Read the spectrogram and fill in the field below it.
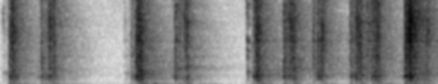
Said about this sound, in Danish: Det er, det er, en, det er en blindeskrift skrivemaskine, kan man sige, ja. Og øh, da, da selve punktskriftsystemet består af seks prikker, så har jeg øh, en tast til hver prik, og det vil så sige, at jeg kombinerer efterhånden, som jeg skriver.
